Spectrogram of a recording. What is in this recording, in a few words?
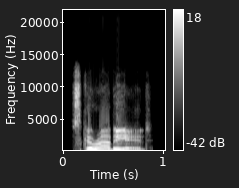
"scarabaeid", British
